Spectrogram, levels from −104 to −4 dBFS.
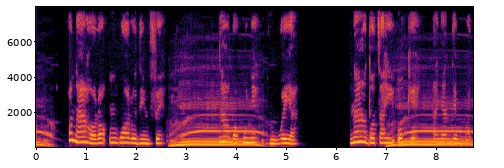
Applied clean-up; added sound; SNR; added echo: neural mask model RNNoise.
